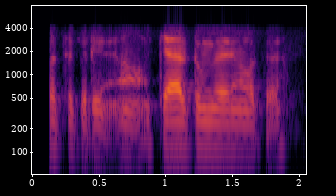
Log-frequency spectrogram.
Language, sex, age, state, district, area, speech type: Malayalam, male, 18-30, Kerala, Kozhikode, urban, conversation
